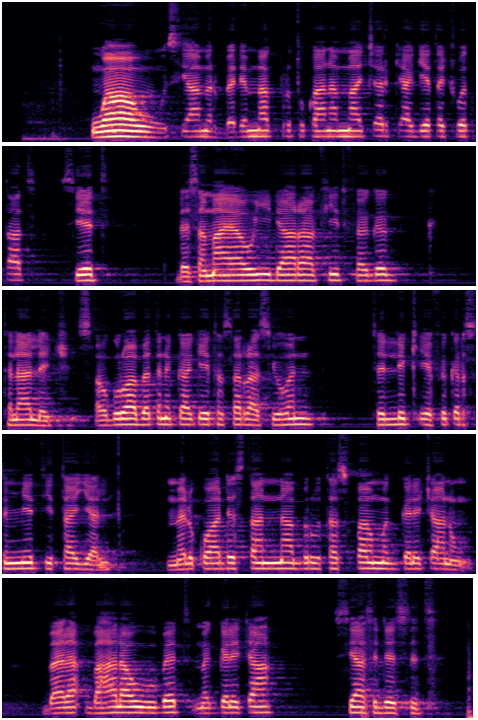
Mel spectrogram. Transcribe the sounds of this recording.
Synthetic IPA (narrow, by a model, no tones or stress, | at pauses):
wawsiamɨɾbəd̪əmːakʼpɨɾt̪ʰʼukʷʰanamːat͡ʃʼəɾkʼaɡe̞t̪ʼət͡ʃːwɔt̪ʼːat̪ | se̞t̪ | bəsəmajawid̪aɾafit̪fəɡɨɡ | t̪ʰɨlalːət͡ʃːsʼəɡuɾwabət̪ʼɨnɨkʼːakʼe̞jɛt̪ʰəsərːasiho̞n | t̪ʰɨlːɨkʼjɛfɨkʼɨɾsɨmːe̞t̪jɪt̪ːajːal | məlkʼwad̪əst̪ʰanɨnːabɨɾot̪ʰəsfaməɡːələt͡ʃʼanəw | bahlawiʊbət̪məɡːələt͡ʃʼa | sijasd̪əsɨt̪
